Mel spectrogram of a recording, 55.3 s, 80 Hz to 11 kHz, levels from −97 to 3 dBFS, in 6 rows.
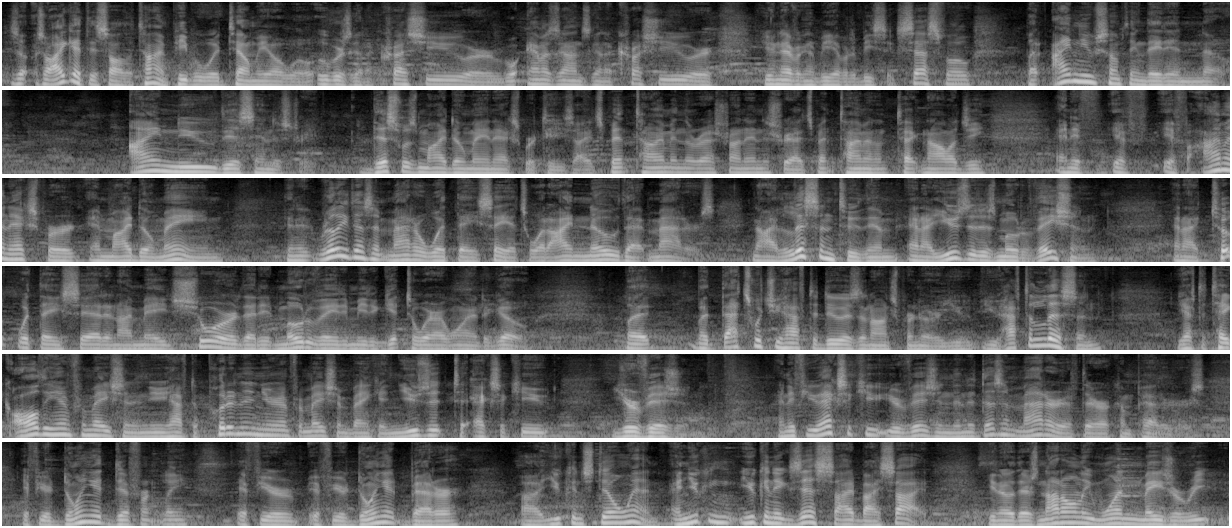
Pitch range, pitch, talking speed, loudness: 115-145 Hz, 125 Hz, 230 wpm, -28 LUFS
